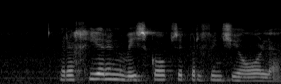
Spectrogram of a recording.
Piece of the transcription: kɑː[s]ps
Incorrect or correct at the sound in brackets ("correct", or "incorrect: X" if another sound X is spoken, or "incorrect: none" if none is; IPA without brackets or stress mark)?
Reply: incorrect: none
